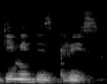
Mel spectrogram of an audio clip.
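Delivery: usual speaking voice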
